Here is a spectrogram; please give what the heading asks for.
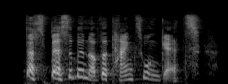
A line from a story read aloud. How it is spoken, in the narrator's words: cried Mrs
